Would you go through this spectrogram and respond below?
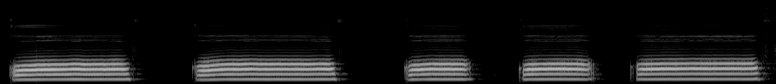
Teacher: जुबान की जड़ तालू के ऊपर नरम हिस्से से लगेगी। तो कौफ काफ मद लगी है तो तीन अलिफ जितना लंबा करेंगे। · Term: मोटा कौफ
